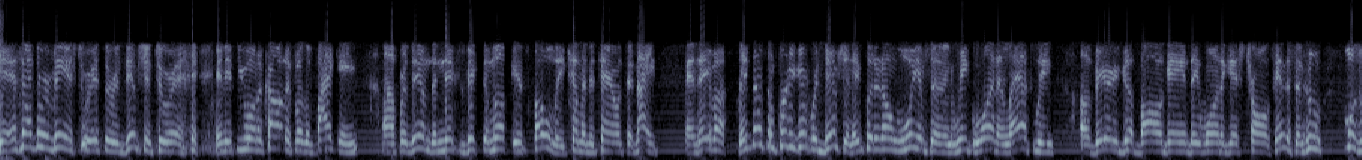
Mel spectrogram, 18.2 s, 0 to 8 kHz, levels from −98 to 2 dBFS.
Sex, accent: male, American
